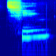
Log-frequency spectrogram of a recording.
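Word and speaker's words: 清: This character pronounced as qing to provide the sound. So this whole character pronounced as qing, okay? Together, this character something to do with water pronounced as qing, so the pronunciation is qing.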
